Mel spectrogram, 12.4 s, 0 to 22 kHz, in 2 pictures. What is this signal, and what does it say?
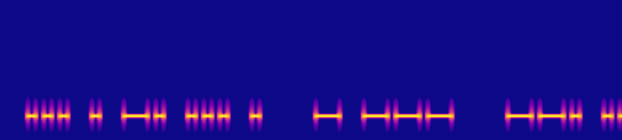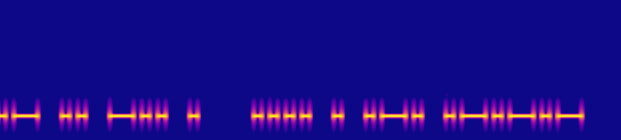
Morse code, heard as a keyed tone, about 15 wpm, 700 Hz. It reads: SENSE TO GUIDE HER.
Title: Sentences from Top 1000 Words - Review Part 4 - 15wpm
